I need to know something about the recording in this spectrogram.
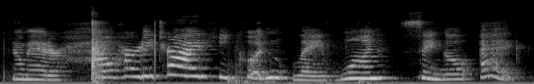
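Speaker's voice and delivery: high, loud and strained; straining effort, voice squeezed high; straining to lay an egg. A narrator's reading. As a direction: push hard, holding breath.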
